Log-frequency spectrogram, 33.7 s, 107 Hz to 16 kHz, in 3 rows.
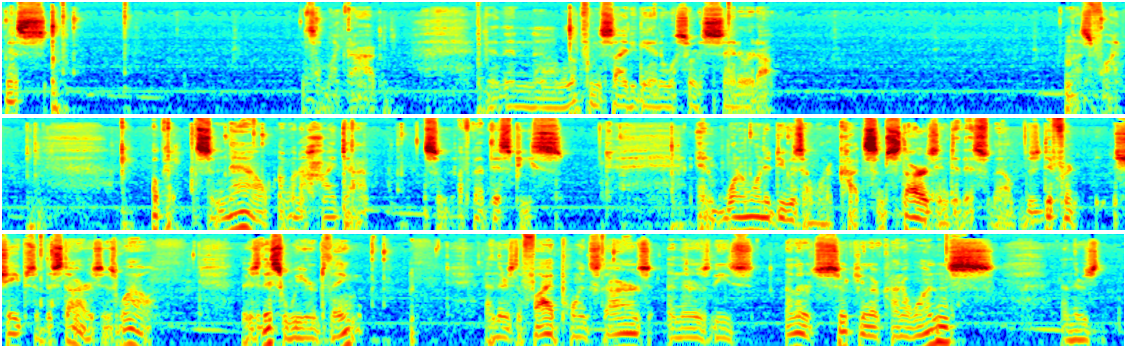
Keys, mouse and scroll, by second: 0.5 shift+middle click, 0.5 e, 1.2 click, 3.8 a, 4.8 KP_1, 5.7 KP_3, 6.2-7.3 scroll up 3, 7.3 click, 7.3 scroll up 1, 11.6 alt+a, 12.1-12.9 scroll down 2, 12.5 Tab, 12.9 alt+a, 13.2 middle click, 13.7 click, 14.6 h, 14.9-15.6 scroll down 3, 15.2 middle click, 17.9 KP_1, 18.7 shift+middle click.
